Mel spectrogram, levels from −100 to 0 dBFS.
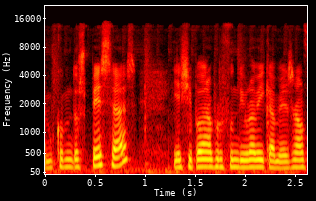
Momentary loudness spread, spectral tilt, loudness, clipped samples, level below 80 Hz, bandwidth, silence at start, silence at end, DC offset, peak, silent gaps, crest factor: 7 LU; -6 dB/octave; -30 LUFS; under 0.1%; -58 dBFS; 14.5 kHz; 0 s; 0 s; under 0.1%; -14 dBFS; none; 16 dB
